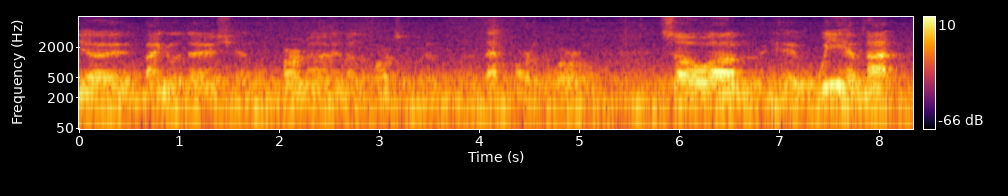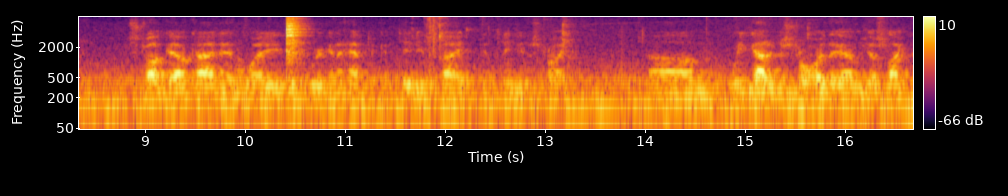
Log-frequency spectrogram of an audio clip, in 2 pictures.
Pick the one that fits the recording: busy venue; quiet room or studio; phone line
busy venue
